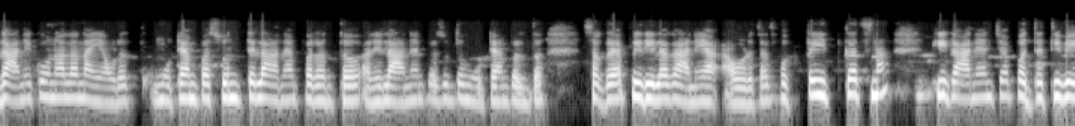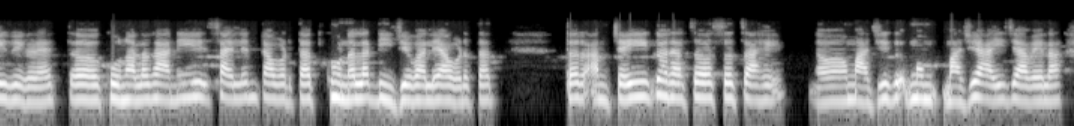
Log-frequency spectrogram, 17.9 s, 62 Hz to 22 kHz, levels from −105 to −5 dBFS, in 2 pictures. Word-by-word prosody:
गाणे 225 -1 0
कोणाला 235 -2 -2
नाही 215 -3 -3
आवडत. 195 +2 -8
मोठ्यांपासून 225 +1 +1
ते 240 - +3
लहानापर्यंत 210 -2 -2
आणि 205 -1 -1
लहानांपासून 210 +2 -3
ते - - -2
मोठ्यांपर्यंत 200 -1 -3 0.4
सगळ्या 225 0 +2
पिढीला 225 -3 +5
गाणे 200 -2 -1
आवडतात. 190 0 -2
फक्त 210 +2 -4
इतकंच 270 +1 +2
ना, 275 +2 +6 0.4
की 265 - +5
गाण्यांच्या 240 +2 -1
पद्धती 245 0 +2
वेगवेगळ्या 215 -5 +2
आहेत. 210 +2 -7
अ, 215 -1 +4
कोणाला 215 -1 +3
गाणी 230 +3 0
सायलेंट 235 0 -1
आवडतात, 220 -1 0
कोणाला 225 -1 +4
डी-जेवाले 210 0 +1
आवडतात. 205 +2 -3 0.6
तर 230 - +3
आमच्याही 225 +5 +2
घराचं 235 -2 +2
असंच 235 0 -1
आहे. 210 +2 -1 0.3
अ, - - -2 0.2
माझी 205 +1 +1 0.2
मम 220 -1 +3 0.2
माझी 200 +4 0
आई 215 -3 +1
ज्यावेळेला 205 -1 +1
220 Hz, 140 wpm, -15 LUFS, 205-230 Hz, 0.6 s, ना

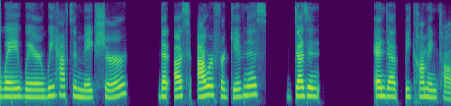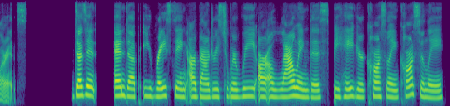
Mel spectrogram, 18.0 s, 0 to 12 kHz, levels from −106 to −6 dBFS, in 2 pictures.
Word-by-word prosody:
way 215 0 +2
where 200 -2 0
we 230 +4 -1
have 250 0 -1
to 235 - -3
make 195 -1 -2
sure 215 +8 -1 0.7
that 220 -2 +2
us 225 +3 +2
our 235 +5 +6
forgiveness 235 +5 -2 0.6
doesn't 230 -1 +4 1.1
end 230 0 +3
up 210 -1 +1
becoming 210 -2 -2
tolerance, 165 -5 -8 0.9
doesn't 245 -1 +5 0.3
end 235 0 +4
up 210 -1 +1
erasing 220 -1 -1
our 210 -1 +2
boundaries 205 0 -2
to 220 - -10
where 205 -1 -1
we 220 +2 -3
are 210 -1 +3
allowing 205 0 +2
this 190 0 -3
behavior 210 -1 -2
constantly 215 -2 -2
and 190 +1 -7
constantly 200 -7 -1
215 Hz, 105 wpm, -23 LUFS, 200-230 Hz, 1.1 s, our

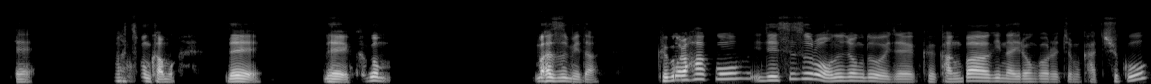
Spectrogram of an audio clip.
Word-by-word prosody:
네. - - -3 0.8
스마트폰 160 0 -6
감옥. 120 -2 0 0.5
네. 135 0 +5 0.6
네 125 -3 +4
그건 175 -3 0 1.4
맞습니다. 155 -5 +2 0.6
그걸 195 +5 +4
하고 245 +4 0
인제 185 +2 -1
스스로 250 0 -1
어느 165 +3 0
정도 160 -5 -2
이제 125 0 -5
그 130 - -9
강박이나 145 +2 +1
이런 130 +1 -4
거를 130 -2 -6
좀 120 0 -14
갖추고 140 - -5
155 Hz, 225 characters per minute, -21 LUFS, 130-185 Hz, 1.4 s, 네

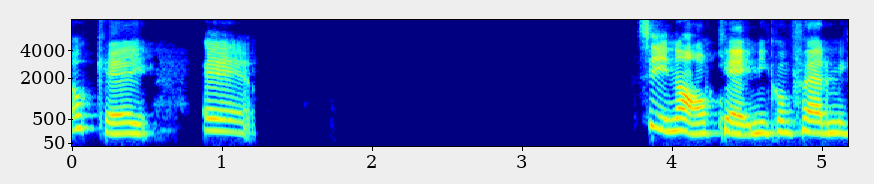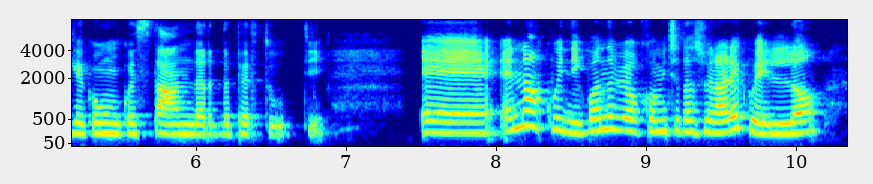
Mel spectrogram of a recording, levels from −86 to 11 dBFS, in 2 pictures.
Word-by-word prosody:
Okay, 210 -9 -1 0.3
e 245 -3 0 2.6
Sì, 330 -8 +3
no, 255 -5 +7
okay, 205 -2 +4
mi 215 0 -2
confermi 220 -2 +1
che 205 - -4
comunque 205 0 -4
è - - -6
standard 195 -1 -1
per 195 -1 -8
tutti. 180 -1 -14 0.6
Ehm, 215 -1 +1
e 255 - -2
no, 355 +4 +2
quindi 240 -7 -4
quando 255 +6 -1
abbiamo 260 -3 -2
cominciato 245 0 -4
a - - -2
suonare 235 +4 +1
quello, 215 0 0
215 Hz, 135 wpm, -22 LUFS, 200-250 Hz, 2.6 s, no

